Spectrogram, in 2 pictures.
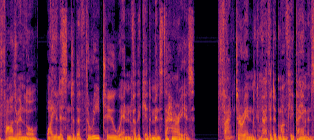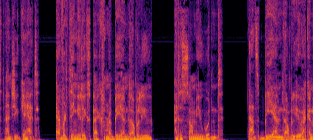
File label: dab radio ad; bmw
